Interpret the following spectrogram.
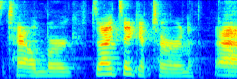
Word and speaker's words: Talmberg: It's Talmberg.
